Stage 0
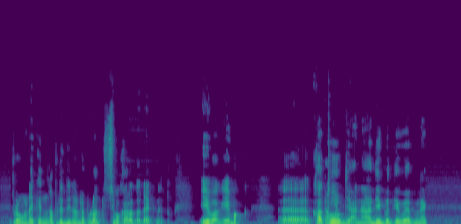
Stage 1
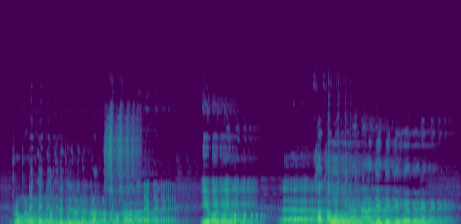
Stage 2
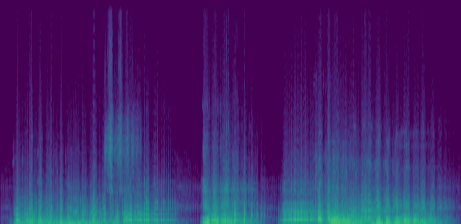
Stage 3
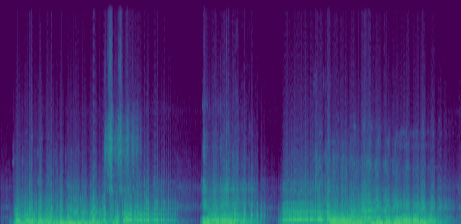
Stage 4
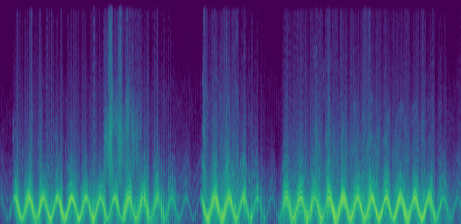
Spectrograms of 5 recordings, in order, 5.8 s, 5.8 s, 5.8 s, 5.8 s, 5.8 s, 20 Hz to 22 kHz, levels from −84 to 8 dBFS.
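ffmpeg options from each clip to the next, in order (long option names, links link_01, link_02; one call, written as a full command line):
ffmpeg -i in.wav -af "highpass=frequency=180:poles=1,aecho=1:1:120|210|277.5|328.1|366.1:0.631|0.398|0.251|0.158|0.1" out.wav
ffmpeg -i in.wav -af "aeval=exprs='max(val(0),0)':channel_layout=same" out.wav
ffmpeg -i in.wav -af "alimiter=limit=-18.5dB:level=0:latency=1:release=16,areverse,acompressor=mode=upward:threshold=-49dB:ratio=2.5,areverse,volume=6.5dB" out.wav
ffmpeg -i in.wav -af "aphaser=in_gain=1:out_gain=1:delay=2.5:decay=0.33:speed=1.3:type=triangular,aeval=exprs='val(0)*sin(2*PI*1700*n/s+1700*0.6/5.6*sin(2*PI*5.6*n/s))':channel_layout=same,volume=7.5dB" out.wav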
